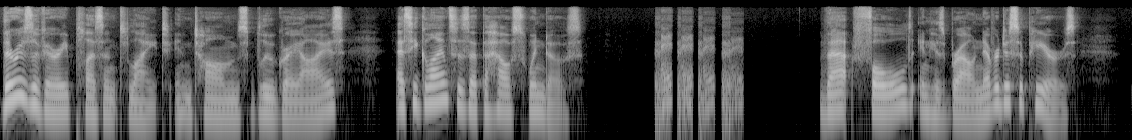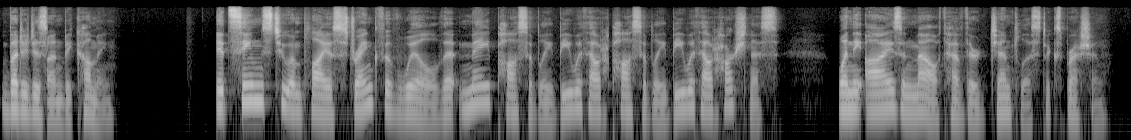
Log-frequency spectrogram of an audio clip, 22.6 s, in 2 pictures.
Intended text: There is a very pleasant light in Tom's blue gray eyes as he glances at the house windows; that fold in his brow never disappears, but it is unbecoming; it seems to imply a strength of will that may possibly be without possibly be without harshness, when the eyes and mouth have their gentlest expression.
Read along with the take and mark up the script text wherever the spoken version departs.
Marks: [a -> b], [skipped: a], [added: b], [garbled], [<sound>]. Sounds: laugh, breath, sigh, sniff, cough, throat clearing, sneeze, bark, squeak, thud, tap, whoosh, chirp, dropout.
There is a very pleasant light in Tom's blue gray eyes as he glances at the house windows; [laugh] that fold in his brow never disappears, but it is unbecoming; it seems to imply a strength of will that may possibly be without possibly be without harshness, when the eyes and mouth have their gentlest expression.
